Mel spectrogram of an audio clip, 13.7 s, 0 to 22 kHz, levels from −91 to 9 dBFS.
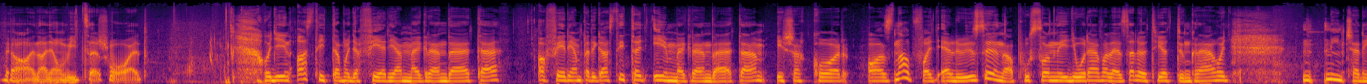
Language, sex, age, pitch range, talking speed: Hungarian, female, 20-39, 155-185 Hz, 150 wpm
